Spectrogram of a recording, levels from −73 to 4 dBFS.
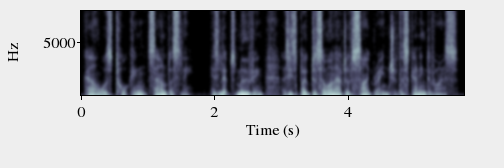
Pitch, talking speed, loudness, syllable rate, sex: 95 Hz, 210 wpm, -19 LUFS, 6.3 syllables/s, male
